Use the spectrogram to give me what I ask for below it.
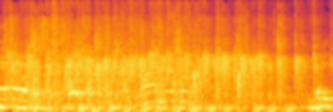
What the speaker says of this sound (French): Est-ce qu'on peut applaudir là?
